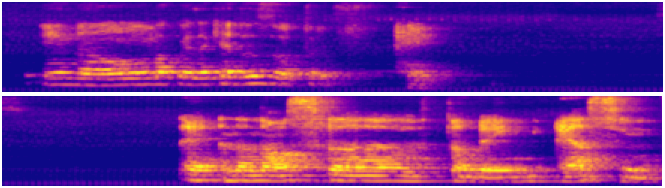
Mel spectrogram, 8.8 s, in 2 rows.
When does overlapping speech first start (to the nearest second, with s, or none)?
none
